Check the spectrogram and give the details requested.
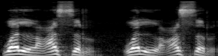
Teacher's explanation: আইনটি অবশ্যই হলকের মাঝখান থেকে উচ্চারণ করবেন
